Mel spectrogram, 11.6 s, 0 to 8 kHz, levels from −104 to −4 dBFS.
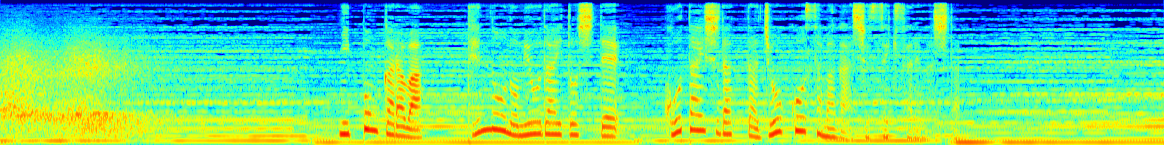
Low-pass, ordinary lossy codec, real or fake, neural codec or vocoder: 7.2 kHz; none; real; none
